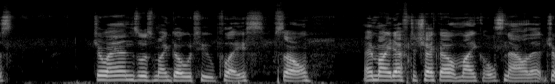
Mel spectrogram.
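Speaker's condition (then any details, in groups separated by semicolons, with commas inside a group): No condition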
